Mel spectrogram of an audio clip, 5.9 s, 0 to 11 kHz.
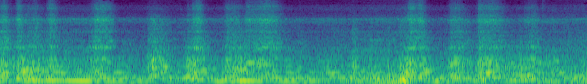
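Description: A Honda Civic's 1.3-litre twin-carburettor four-cylinder engine is heard from inside the cabin, pulling hard at full throttle. Its pitch climbs and drops back as the driver changes gear, with loose gravel knocking against the underside of the car.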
